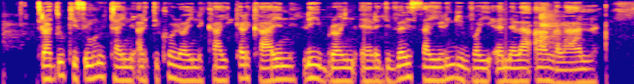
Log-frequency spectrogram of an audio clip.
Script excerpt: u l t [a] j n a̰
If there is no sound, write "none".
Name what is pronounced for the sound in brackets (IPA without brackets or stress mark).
a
